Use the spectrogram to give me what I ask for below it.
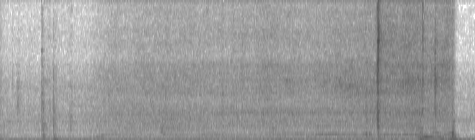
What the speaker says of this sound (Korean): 썬루프도 조용히 잘 작동하고요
